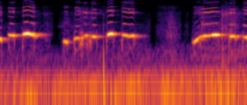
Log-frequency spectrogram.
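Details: Pet cockatiel singing like its owner: clear whistled phrases, rising then level, with rich harmonics, a short sharp click midway and a quiet hum underneath.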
